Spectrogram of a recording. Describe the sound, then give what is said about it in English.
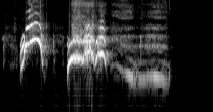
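A man lets out two sharp, high-pitched panicked screams in quick succession, then trails off into a lower, wavering groan, loud, with no other sounds around. “he's probably gonna scream.”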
